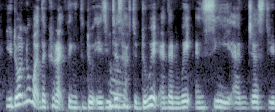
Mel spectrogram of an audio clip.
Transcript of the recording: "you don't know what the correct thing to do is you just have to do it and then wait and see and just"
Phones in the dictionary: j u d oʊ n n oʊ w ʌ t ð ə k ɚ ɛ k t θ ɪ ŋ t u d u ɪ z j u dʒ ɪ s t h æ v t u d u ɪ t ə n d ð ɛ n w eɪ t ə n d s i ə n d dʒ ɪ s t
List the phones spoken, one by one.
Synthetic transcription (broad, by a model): j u d oʊ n n oʊ w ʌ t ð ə k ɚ ɛ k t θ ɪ ŋ t u d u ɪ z j u dʒ ɪ s t h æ f t u d u ɪ t ə n d ɛ n w eɪ t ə n s i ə n dʒ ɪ s t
